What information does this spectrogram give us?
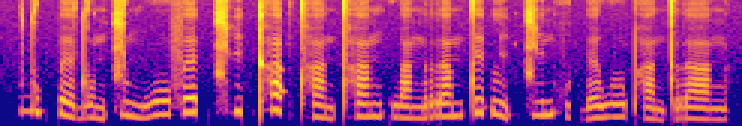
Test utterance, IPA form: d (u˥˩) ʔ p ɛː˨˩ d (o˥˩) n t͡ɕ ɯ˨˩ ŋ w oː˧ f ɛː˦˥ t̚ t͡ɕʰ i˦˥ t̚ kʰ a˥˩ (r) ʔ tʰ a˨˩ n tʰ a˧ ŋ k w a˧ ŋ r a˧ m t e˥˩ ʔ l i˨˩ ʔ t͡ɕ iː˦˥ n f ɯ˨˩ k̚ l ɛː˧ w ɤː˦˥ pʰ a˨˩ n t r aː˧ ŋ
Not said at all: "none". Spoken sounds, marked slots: u˦˥, o˩˦, none

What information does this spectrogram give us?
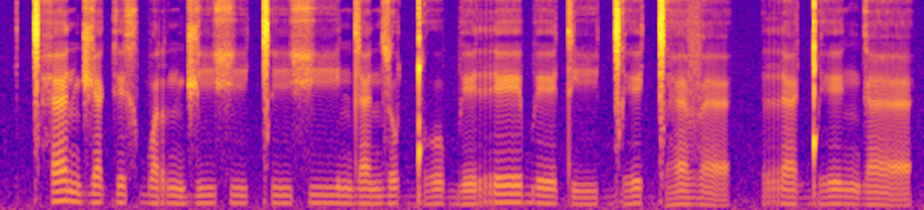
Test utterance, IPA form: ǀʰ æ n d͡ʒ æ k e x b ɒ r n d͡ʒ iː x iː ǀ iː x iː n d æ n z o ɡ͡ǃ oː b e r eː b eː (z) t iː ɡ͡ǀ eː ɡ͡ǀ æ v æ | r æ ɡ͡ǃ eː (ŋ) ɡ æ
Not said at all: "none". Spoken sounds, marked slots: none, ŋ

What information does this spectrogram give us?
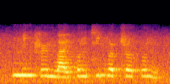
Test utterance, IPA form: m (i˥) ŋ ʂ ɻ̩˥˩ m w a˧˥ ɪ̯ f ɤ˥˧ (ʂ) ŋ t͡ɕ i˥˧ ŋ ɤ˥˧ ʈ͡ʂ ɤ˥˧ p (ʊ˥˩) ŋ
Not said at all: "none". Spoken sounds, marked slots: i˥˧, none, ʊ˥˩

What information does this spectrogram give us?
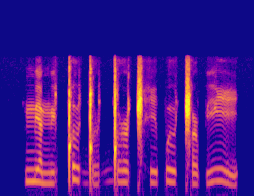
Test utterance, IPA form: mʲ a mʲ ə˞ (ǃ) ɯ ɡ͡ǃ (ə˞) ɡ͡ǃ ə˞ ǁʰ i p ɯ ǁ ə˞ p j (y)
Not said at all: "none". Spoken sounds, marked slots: ǃ, ə˞, i

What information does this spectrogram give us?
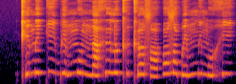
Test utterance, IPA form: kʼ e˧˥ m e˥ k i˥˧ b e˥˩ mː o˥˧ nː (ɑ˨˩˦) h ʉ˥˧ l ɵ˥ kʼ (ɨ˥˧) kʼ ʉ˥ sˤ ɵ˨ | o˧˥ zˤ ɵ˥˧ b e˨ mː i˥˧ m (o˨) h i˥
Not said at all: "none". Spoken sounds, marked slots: a˨˩˦, ɨ˥˧, o˨

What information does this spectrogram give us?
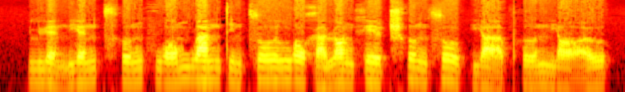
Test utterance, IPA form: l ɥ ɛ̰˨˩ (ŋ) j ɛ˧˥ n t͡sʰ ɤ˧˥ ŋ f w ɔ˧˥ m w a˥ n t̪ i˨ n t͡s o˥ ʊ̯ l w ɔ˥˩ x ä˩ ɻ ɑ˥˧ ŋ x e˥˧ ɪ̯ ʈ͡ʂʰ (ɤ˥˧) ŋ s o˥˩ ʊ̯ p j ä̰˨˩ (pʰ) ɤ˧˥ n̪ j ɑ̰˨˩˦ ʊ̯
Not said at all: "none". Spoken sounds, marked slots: n, ɤ˥˧, pʰ

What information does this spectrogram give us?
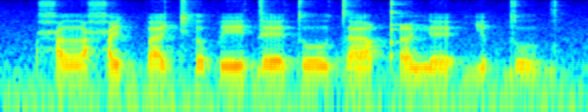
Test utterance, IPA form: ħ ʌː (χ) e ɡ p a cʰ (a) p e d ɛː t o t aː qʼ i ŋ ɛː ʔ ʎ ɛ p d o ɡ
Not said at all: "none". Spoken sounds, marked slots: ħ, ʌ

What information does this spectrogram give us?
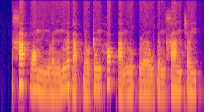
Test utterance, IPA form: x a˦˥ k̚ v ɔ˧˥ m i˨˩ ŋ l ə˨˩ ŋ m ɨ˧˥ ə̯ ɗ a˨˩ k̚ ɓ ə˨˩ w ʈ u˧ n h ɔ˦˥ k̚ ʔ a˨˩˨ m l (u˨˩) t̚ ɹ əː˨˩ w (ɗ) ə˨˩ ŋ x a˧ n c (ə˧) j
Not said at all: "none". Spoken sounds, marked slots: u˨˩, ɗ, ə˧

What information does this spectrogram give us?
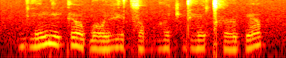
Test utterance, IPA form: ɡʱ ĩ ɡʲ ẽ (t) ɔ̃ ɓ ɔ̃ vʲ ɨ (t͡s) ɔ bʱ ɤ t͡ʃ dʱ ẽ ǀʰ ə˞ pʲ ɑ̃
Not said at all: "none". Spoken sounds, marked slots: kʲ, t͡s

